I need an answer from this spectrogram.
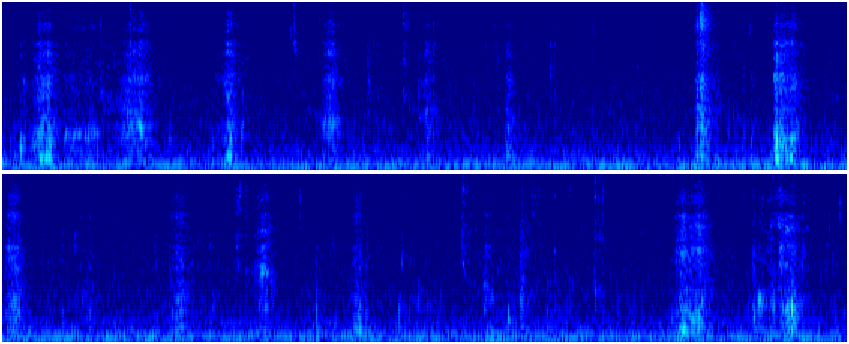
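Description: Close-up chewing of crunchy veggie straws dipped in yogurt: irregular crisp crunches, with louder bites about five seconds in and again near the end, over a faint steady low hum.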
